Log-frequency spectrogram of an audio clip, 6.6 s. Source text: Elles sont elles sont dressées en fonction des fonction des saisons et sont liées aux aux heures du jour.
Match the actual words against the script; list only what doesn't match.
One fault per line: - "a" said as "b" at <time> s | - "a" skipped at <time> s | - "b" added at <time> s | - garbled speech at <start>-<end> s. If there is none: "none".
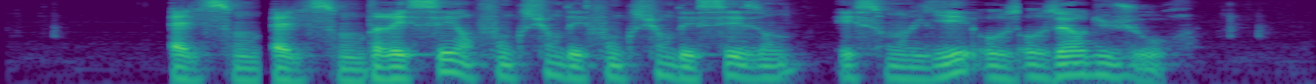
none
